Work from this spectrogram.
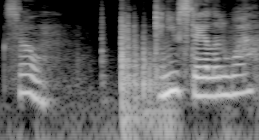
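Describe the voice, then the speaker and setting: A woman's voice: a little high, little pitch movement, moderate pace, warm tone, a little hiss or hum, natural voice. A woman playing a shaken but determined, tender woman in a radio crime drama, earnest and pleading. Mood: tentative.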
